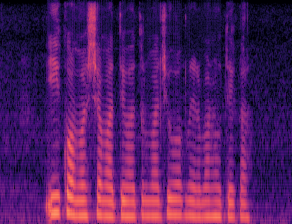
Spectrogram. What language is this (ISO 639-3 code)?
mar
